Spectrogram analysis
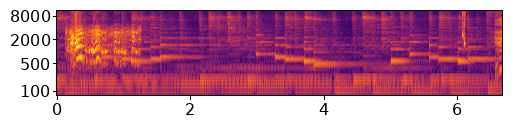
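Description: A turkey gives one loud, fast, rattling gobble lasting about a second, then a gentle mallet-style melody plays for the rest.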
